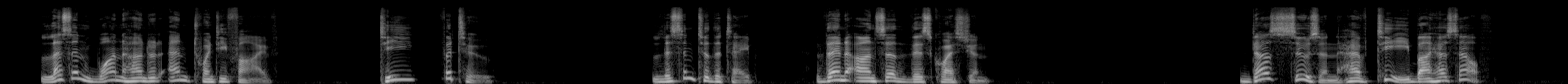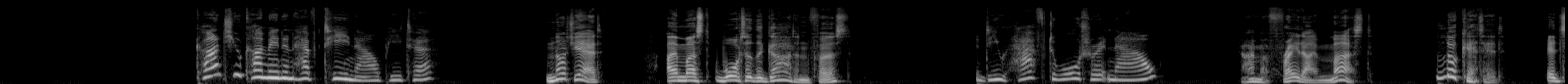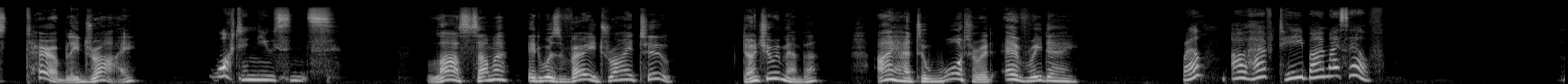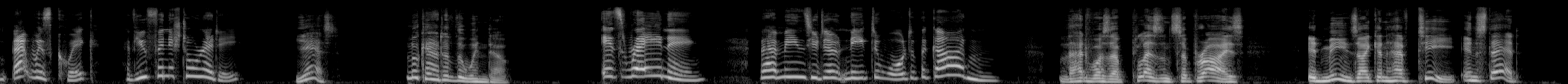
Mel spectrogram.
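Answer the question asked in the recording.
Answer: No, she doesn't. It starts raining, so Peter doesn't need to water the garden and has tea with her.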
